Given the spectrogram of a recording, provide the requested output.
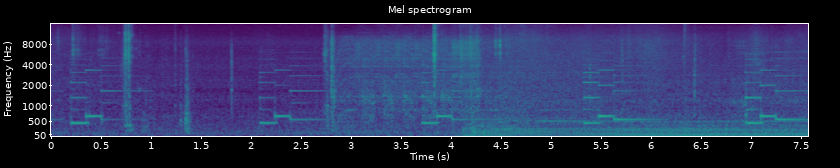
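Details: Extreme cold start at four degrees (-3 wind chill) after an ice storm, Ford Fiesta with roughly two-year-old battery: warning chimes, quick crank, catches at once and settles into a steady even idle; healthy cold start.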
